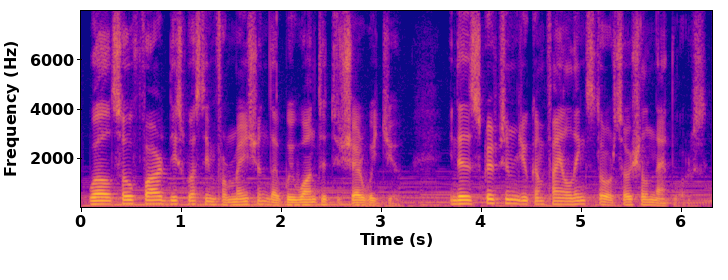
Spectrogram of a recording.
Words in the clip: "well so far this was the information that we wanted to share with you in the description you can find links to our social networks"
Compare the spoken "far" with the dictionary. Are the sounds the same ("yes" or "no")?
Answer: yes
